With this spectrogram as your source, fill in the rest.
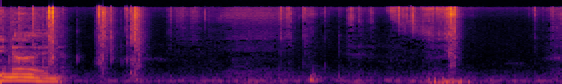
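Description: A paper sticker peels away with a soft tearing sound.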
